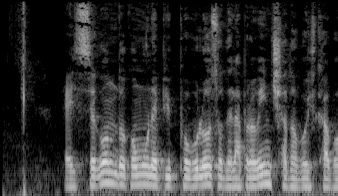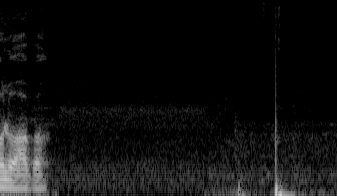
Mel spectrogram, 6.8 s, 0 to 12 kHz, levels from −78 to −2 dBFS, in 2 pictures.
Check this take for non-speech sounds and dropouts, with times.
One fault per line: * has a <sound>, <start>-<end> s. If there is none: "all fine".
all fine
